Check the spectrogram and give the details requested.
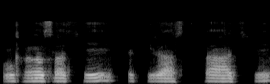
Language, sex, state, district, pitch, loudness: Bengali, male, West Bengal, Jhargram, 145 Hz, -24 LUFS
